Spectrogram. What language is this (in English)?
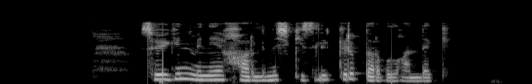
Uyghur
